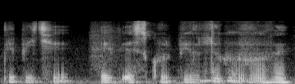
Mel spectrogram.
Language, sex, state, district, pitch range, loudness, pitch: Hindi, male, Bihar, Patna, 100-125 Hz, -17 LUFS, 105 Hz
